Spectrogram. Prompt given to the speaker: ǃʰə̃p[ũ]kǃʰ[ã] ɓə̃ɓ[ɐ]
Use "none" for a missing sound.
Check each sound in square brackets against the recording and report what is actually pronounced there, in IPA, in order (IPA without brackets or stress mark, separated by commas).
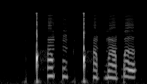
ũ, ə̃, ə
